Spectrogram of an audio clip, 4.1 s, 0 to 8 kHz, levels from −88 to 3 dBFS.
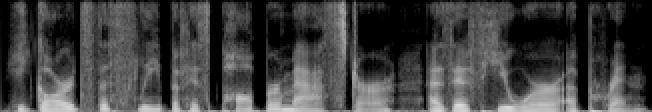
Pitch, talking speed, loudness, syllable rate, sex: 180 Hz, 205 wpm, -20 LUFS, 4.9 syllables/s, female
